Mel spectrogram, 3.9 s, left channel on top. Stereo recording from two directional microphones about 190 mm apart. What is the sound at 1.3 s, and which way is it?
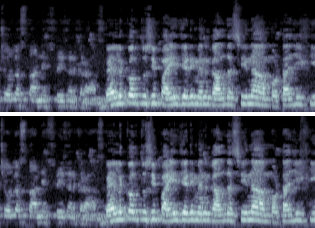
A man's voice, 30° right (ahead or behind).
